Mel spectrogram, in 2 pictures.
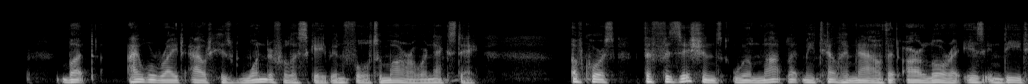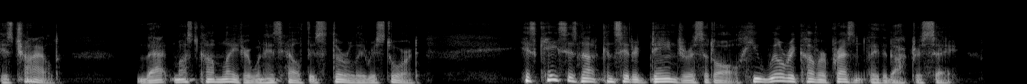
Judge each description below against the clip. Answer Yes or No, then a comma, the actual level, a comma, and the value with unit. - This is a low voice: Yes, low, 100 Hz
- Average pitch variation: Yes, average, 4.6 semitones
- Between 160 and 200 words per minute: Yes, average, 170 wpm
